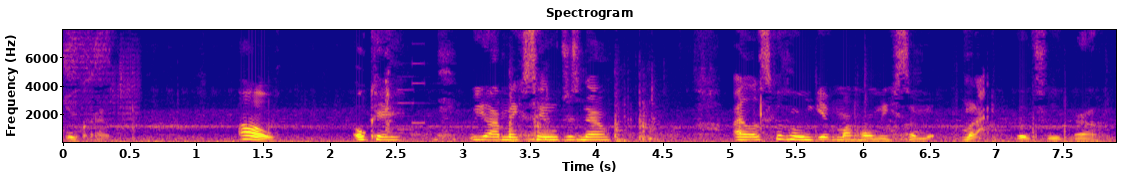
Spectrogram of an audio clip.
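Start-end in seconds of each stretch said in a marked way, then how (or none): none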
